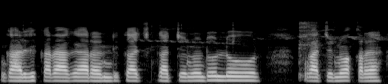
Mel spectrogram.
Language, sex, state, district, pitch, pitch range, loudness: Chakma, female, Tripura, Unakoti, 170 Hz, 170-175 Hz, -17 LUFS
